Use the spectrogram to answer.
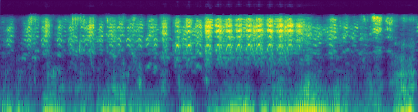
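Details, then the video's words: Zebra finches in an aviary, evening, giving dense bursts of nasal, honking chirps layered over one another, with low thumping and rustling noises underneath. "Zebra Finch Aviary Live"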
